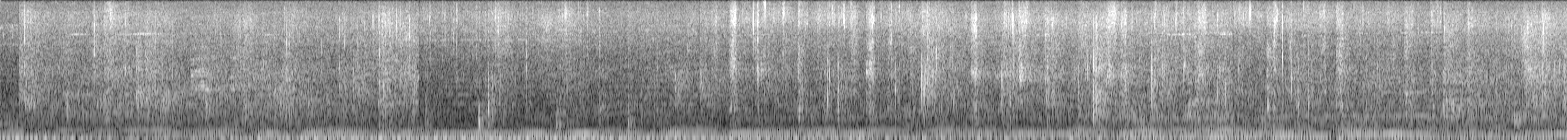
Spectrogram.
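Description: Footsteps echo along a tunnel.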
